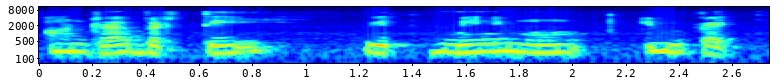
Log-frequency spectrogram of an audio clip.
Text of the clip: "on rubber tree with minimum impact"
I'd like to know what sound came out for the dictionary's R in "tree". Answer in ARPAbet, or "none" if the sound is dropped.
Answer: none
